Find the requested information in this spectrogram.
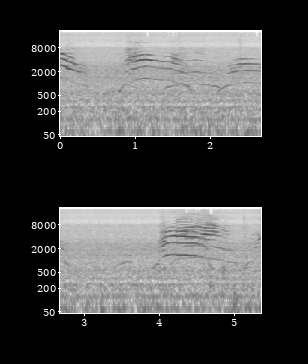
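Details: Loud crying from stray kittens born to a street cat called Nabi. Bright bending meows overlap in two bursts, one near the first second and a denser chorus around four seconds, with softer wavering calls between over low rumble.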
